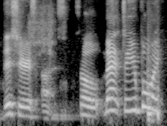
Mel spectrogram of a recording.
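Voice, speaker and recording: A man's voice: high-pitched, big pitch swings, moderate pace, pushed and bright. A man co-hosting a soccer fan podcast, reading off statistics with a laugh in his voice. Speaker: podcast co-host. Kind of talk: casual chat.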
